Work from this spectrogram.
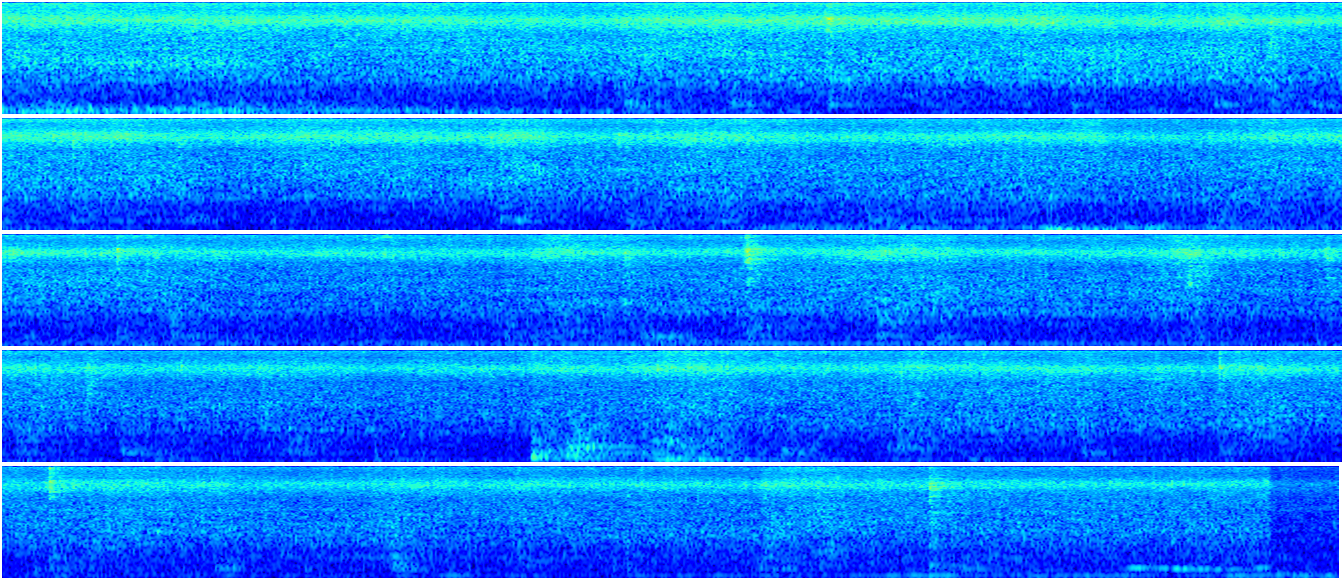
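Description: Chicken and tomato sautéing in a pan for an Adivasi-style chicken curry with potato, a constant hissing sizzle broken by occasional stirring scrapes.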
